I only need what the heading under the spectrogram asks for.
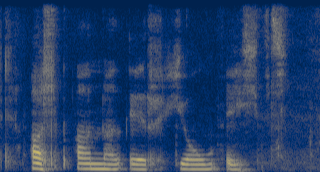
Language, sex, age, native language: Icelandic, female, 8, Icelandic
